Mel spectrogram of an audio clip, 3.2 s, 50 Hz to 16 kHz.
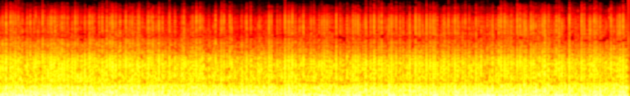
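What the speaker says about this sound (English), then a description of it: "now those engines that just cut off, you can still hear the sound because you're 3 or 4 miles away from this thing" The deep, continuous rumble of rocket booster engines landing roars from several miles away, a dense low roar with wind buffeting the microphone.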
